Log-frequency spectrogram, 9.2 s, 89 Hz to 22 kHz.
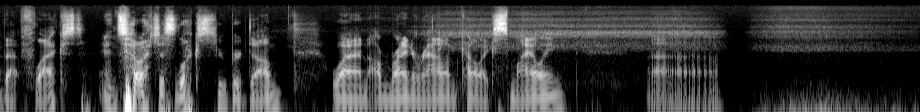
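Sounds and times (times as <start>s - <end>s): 
speech: 0.0s - 5.8s, 6.5s - 7.3s
heavy nasal breathing through the nose: 2.9s - 9.1s.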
